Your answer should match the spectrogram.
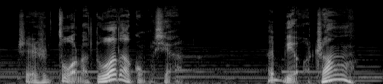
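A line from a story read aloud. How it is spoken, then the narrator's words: Low muttering. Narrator (Chinese): 我听见他小声嘟嘟着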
